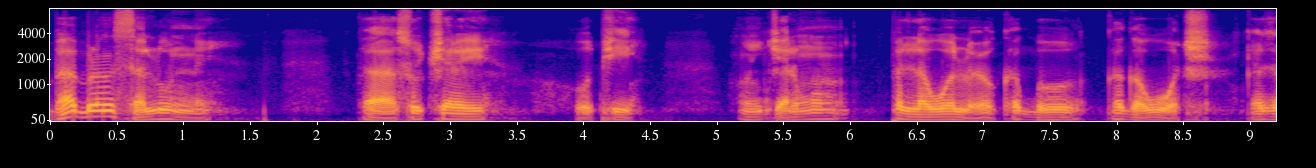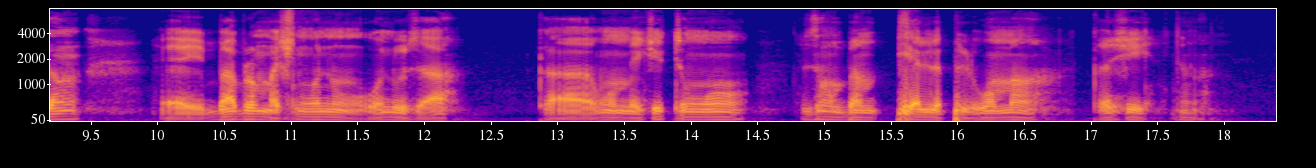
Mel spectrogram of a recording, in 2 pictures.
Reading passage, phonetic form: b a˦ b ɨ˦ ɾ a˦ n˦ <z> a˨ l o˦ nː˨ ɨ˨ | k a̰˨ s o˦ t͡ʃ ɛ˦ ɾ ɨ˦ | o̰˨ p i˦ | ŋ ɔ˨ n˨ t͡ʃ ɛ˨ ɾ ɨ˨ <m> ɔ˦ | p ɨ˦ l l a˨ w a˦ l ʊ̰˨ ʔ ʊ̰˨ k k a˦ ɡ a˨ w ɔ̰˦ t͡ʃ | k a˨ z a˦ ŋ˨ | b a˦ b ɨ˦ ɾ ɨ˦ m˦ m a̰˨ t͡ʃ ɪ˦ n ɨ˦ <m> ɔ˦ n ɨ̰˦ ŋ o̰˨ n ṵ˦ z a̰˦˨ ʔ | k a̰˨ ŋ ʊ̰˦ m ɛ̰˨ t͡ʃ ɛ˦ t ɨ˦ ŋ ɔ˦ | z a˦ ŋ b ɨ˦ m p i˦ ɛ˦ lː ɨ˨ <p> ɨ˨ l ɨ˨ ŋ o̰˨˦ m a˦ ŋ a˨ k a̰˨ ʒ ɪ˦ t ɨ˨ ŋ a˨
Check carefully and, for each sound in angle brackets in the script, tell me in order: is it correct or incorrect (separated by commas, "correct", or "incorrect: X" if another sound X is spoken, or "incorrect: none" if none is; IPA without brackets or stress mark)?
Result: incorrect: s, incorrect: ŋ, incorrect: ŋ, correct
